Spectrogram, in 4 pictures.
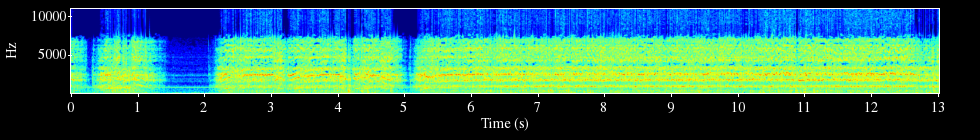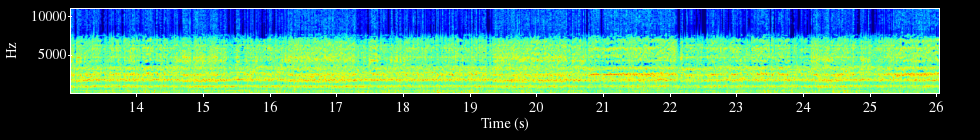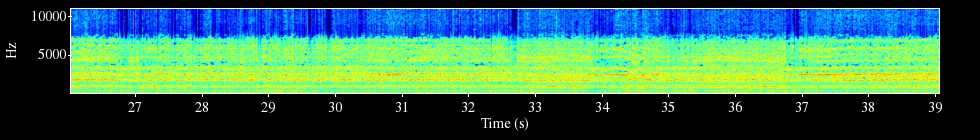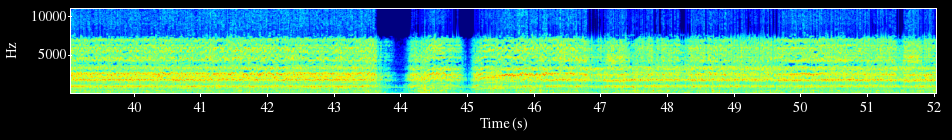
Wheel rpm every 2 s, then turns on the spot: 60, 160, 140, 230, 230, 230, 230, 230, 220, 230, 220, 220, 220, 230, 230, 230, 220, 220, 220, 210, 210, 170, 130, 220, 230, 230.
none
